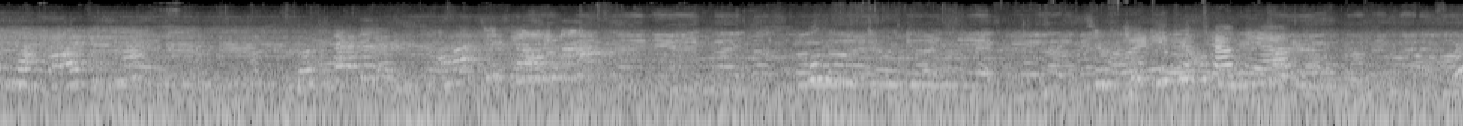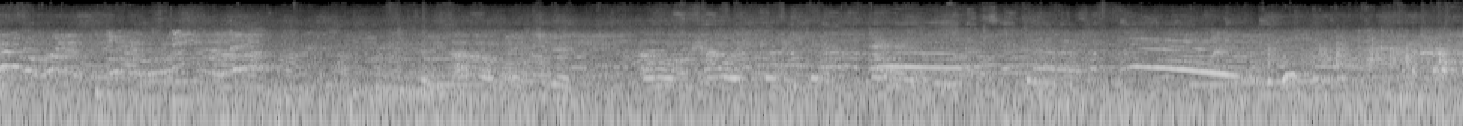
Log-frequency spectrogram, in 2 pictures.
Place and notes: tokyo, akihabara, street atmosphere
maid and manga action on the streets trying to get customers for their shops and/or cafes
international city scapes - social ambiences and topographic field recordings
